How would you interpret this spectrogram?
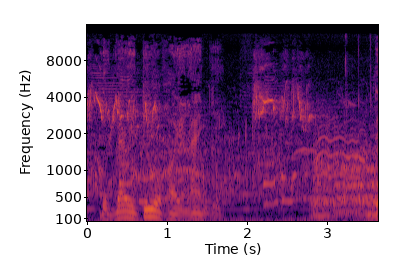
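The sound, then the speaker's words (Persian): Birds chirp and tweet steadily in the ambience of the Laylun forests, their high calls running throughout while a voice speaks over them near the start. “اینجا جنگل های لایلون است.”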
